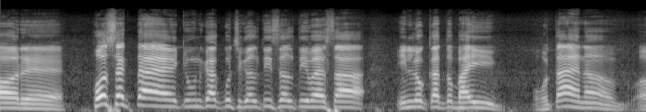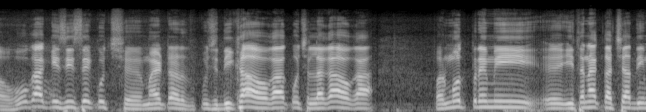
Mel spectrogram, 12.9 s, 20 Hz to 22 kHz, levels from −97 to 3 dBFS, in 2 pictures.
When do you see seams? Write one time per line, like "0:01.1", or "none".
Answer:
none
